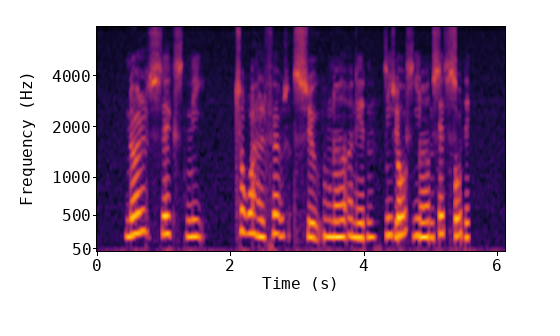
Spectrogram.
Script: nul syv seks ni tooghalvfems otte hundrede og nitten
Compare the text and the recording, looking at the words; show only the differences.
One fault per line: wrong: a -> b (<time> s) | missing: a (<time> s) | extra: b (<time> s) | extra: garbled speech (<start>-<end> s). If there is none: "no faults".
missing: syv (0.8 s)
wrong: otte -> syv (2.9 s)
extra: garbled speech (4.3-5.6 s)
